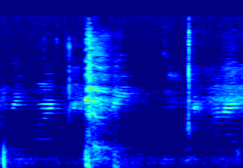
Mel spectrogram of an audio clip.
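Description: A person clearing their throat, two short bursts a little under a second in, after a brief thump at the start. A faint, thin voice through a phone speaker is heard in the first half second.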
